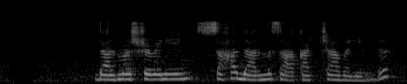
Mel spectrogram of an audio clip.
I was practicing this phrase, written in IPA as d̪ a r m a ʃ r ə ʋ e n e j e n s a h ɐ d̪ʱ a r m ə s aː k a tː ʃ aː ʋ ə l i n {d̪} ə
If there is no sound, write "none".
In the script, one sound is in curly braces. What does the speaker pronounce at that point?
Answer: d̪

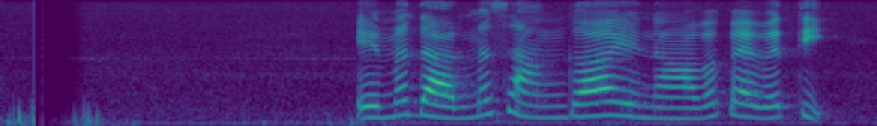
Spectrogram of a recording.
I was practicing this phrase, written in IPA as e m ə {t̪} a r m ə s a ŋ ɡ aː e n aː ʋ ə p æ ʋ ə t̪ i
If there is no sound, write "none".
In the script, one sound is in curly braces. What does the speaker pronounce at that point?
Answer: d̪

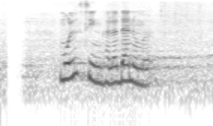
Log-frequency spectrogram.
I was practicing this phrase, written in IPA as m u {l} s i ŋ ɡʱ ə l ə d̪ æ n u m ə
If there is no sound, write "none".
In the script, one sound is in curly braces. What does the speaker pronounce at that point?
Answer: l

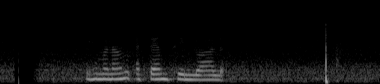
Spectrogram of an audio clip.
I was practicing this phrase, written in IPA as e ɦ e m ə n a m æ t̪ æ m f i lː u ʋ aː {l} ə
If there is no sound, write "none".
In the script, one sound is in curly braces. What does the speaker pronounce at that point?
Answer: l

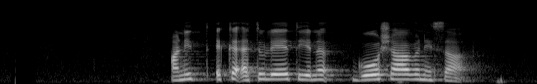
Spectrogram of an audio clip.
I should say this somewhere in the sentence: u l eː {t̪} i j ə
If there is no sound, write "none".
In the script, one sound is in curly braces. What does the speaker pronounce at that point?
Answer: t̪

